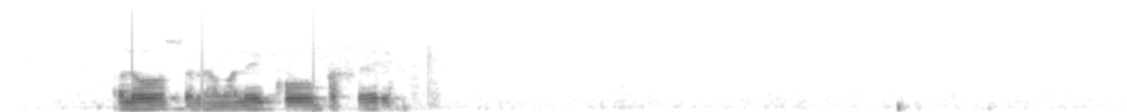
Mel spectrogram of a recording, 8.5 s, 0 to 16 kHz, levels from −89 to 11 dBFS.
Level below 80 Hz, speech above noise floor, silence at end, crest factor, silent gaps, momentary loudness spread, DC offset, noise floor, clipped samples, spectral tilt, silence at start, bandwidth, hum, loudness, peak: -76 dBFS; 50 dB; 5.5 s; 22 dB; none; 12 LU; under 0.1%; -83 dBFS; under 0.1%; -10 dB/octave; 0.9 s; 4.2 kHz; none; -33 LUFS; -16 dBFS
